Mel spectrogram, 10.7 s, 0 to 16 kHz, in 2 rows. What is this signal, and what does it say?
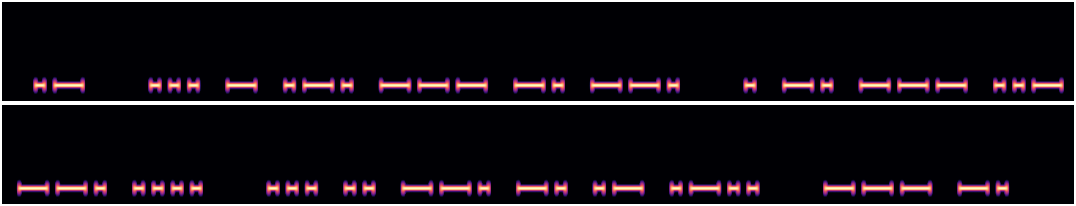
Morse code, heard as a keyed tone, about 25 wpm, 600 Hz. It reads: A STRONG ENOUGH SIGNAL ON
